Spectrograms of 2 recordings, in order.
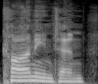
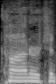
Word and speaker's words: Connarton: spate of videos has managed to pronounce my last name correctly which is stunning usually he calls me connington but he's actually managed to get connerton out but apparently yeah so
